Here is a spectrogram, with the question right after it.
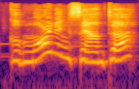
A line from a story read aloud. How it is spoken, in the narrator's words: said Bryant cheerfully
